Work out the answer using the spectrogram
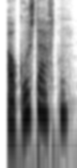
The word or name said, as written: augustaften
